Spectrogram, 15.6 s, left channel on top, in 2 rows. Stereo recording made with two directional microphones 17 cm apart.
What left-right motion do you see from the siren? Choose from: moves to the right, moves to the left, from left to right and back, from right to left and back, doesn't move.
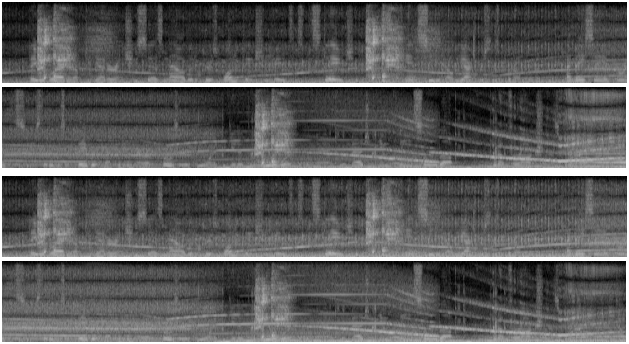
moves to the left.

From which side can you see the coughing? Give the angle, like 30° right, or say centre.
centre.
